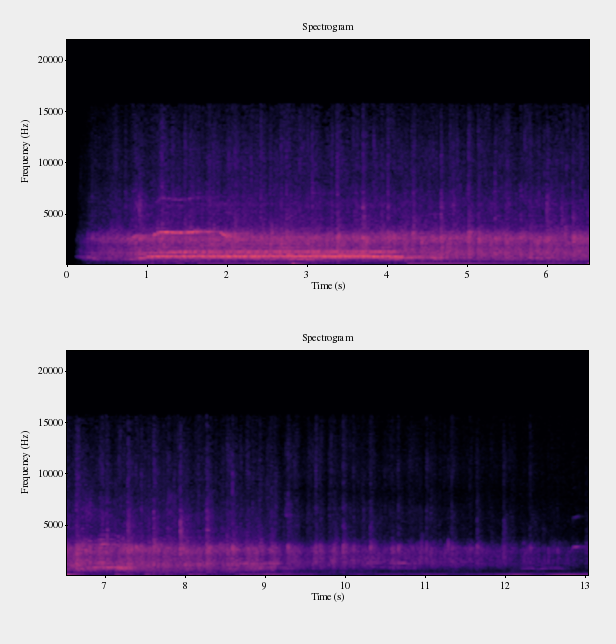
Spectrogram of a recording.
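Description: Audience applauding, loudest in the first few seconds and then dying away.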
